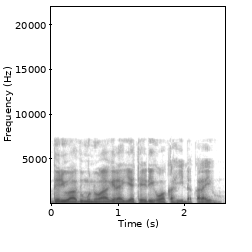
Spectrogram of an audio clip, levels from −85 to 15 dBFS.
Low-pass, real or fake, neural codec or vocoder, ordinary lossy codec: 7.2 kHz; real; none; AAC, 32 kbps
